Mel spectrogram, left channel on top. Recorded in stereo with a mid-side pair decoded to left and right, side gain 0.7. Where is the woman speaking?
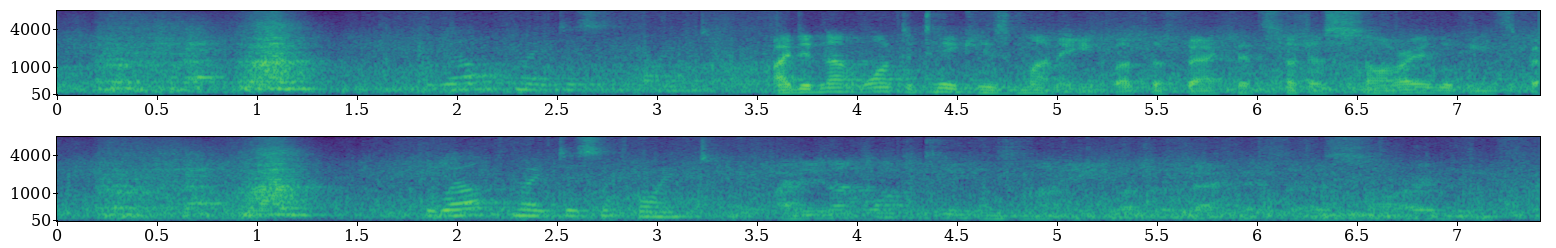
40° right, 1.3 m.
